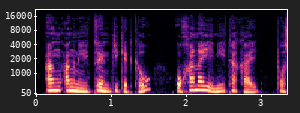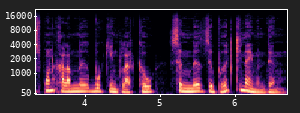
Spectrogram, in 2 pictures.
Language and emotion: Bodo, fearful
